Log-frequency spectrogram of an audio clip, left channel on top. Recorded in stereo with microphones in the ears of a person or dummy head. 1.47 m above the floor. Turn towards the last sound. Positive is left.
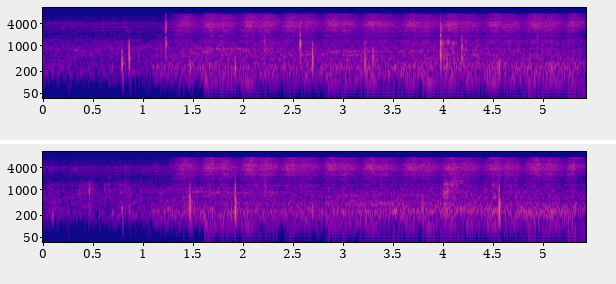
turn(degrees=40)  # may be behind; listen again after turning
